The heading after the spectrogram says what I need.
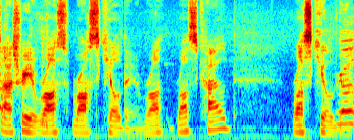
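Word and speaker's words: Roskilde: I call this place Rock Slide. I know that's not how you say it, but we also I agree. Ross. It's It's like Ross Kild.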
